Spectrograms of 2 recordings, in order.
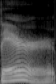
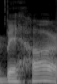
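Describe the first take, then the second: First: It is said as one syllable, bear. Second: It is said as two syllables, Behar. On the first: The speaker calls it wrong. "it's not bear" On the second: The speaker calls it right. "B E X A R, Behar"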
